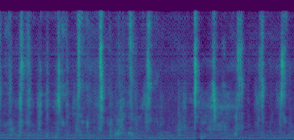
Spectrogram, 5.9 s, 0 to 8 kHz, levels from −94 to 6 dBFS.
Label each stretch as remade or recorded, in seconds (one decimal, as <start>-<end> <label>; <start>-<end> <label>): 0.0-5.9 remade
